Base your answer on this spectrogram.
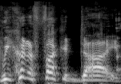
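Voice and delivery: mock mad outburst. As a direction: act out scolding a friend for nearly getting you killed. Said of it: "you just get mad at him".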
